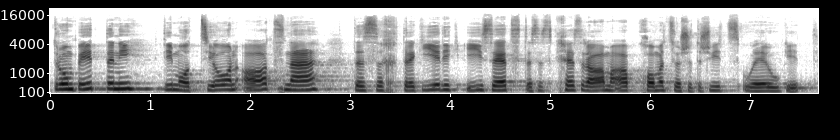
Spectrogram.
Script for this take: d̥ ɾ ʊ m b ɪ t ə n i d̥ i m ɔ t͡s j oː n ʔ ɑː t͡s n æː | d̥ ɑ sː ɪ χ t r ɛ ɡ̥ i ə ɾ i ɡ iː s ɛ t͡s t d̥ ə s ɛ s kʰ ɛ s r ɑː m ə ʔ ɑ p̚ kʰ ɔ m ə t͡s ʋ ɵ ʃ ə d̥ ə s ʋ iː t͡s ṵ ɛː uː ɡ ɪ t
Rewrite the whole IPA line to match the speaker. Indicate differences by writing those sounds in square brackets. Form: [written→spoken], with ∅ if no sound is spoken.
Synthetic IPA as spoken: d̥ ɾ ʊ m b ɪ t ə n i d̥ i m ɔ t͡s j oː n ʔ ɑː t͡s n æː | d̥ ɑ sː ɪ χ t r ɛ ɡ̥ i ə ɾ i ɡ iː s ɛ t͡s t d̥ [ə→ɑ] s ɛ s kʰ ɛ s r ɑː m ə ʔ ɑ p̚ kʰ ɔ m ə t͡s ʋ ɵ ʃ ə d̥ ə [s→ʃ] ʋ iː t͡s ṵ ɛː uː ɡ ɪ t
